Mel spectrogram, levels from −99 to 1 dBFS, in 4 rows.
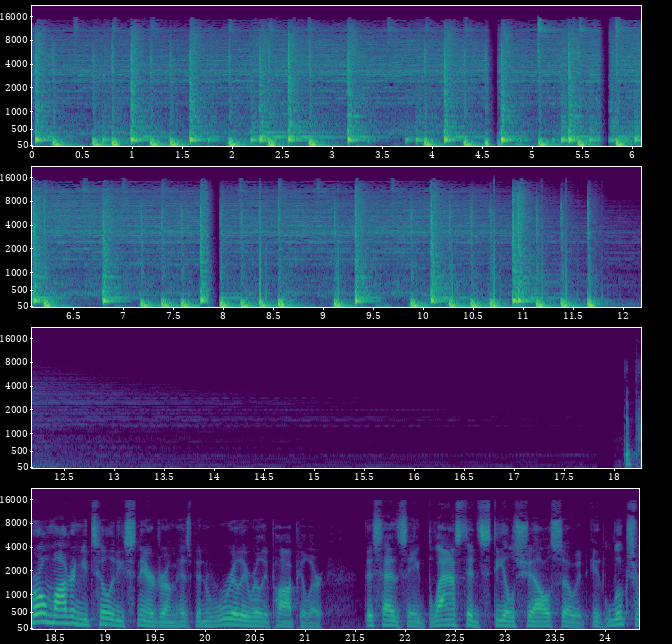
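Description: At 4.55–4.67 s, 5.67–5.79 s and 7.85–7.98 s there are bursts of packet loss. About 100, 100 and 120 ms of audio went missing. The receiver stretched the last sound, fading it as a held buzz or hiss, then jumped ahead. These are isolated, not evenly spaced.

From 8.37 to 12.99 s, periodic USB or driver dropouts skip roughly 4 ms every 0.06 s, around seventy times in all. The result is a steady ticking that follows the signal. The gaps are far shorter and more regular than the packet-loss fills.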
